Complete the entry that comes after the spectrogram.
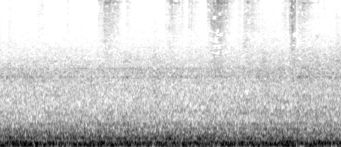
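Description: Steady low rumble of an ICE high-speed train running, heard from inside the carriage, with a few brief rustles.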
